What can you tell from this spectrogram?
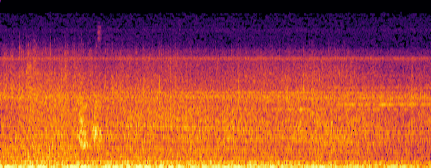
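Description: A light aircraft, the 'grasshopper', taxis and takes off at night into the moonlight from a field runway marked by lights, on an SOE mission; its engine drones in a steady, heavy rumble, a dense low roar with a rougher rasp on top, holding fairly even throughout with no voices.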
